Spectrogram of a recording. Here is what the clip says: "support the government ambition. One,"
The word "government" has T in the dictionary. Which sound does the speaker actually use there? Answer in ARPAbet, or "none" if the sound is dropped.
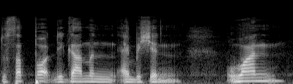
none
